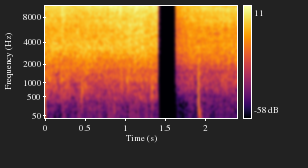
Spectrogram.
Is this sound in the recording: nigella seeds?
yes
